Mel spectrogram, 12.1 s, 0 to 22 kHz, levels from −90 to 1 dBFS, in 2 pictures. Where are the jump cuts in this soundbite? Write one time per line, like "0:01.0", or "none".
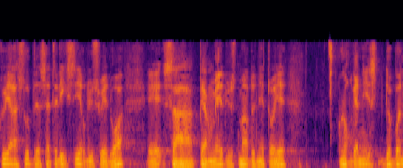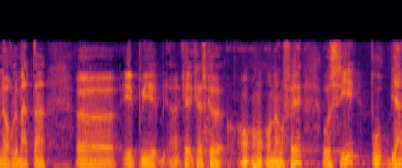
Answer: none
